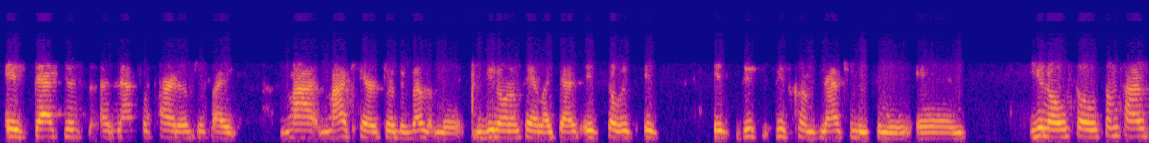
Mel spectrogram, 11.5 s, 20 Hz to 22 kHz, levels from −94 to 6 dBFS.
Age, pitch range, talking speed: 20-39, 165-215 Hz, 195 wpm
